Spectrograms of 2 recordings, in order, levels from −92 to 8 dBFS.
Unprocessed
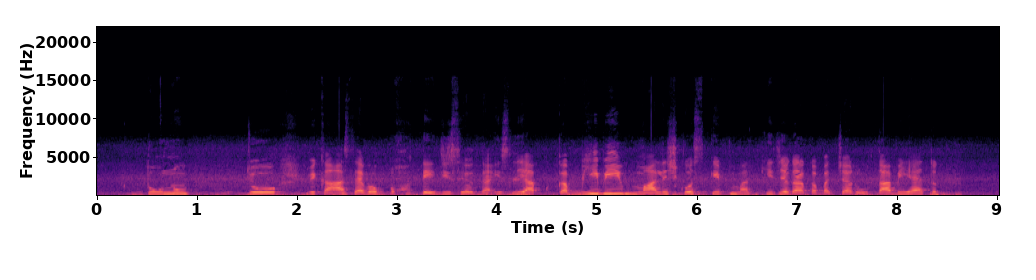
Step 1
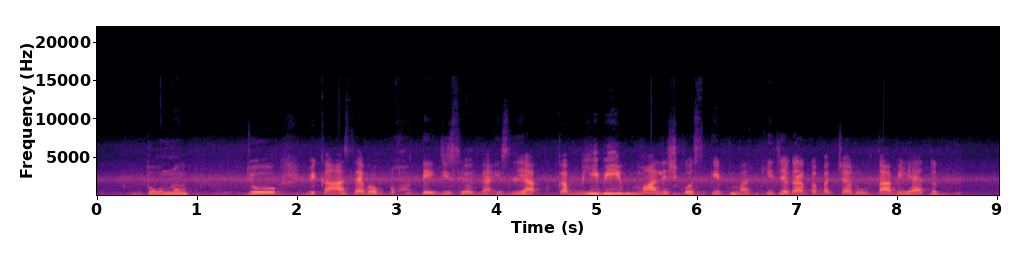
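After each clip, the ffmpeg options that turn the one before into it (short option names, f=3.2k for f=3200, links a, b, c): -af "equalizer=f=2.1k:w=2.4:g=9"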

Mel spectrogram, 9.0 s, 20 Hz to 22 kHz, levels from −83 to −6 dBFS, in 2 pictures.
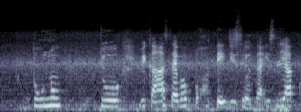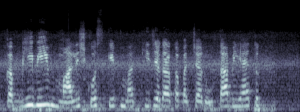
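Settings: -af "aecho=1:1:7.5:0.75,volume=2.5dB"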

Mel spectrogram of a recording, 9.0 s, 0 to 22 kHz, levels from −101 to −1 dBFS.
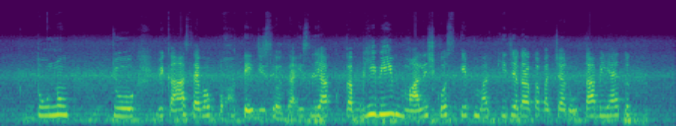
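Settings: -af "highshelf=f=4.2k:g=-10,volume=2dB"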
